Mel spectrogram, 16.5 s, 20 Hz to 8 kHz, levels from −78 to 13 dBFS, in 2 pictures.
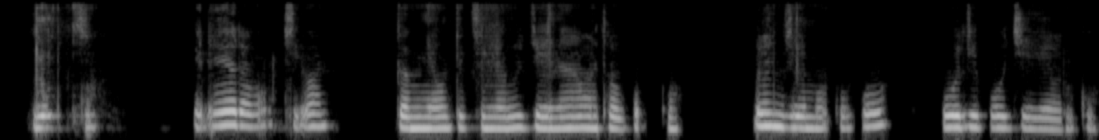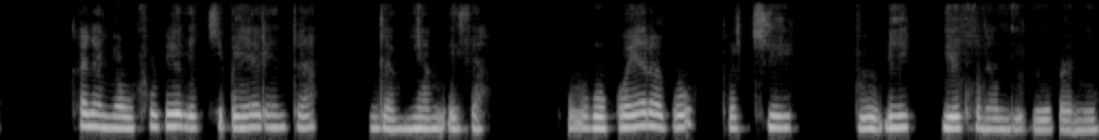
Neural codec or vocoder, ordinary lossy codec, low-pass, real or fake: codec, 16 kHz in and 24 kHz out, 1.1 kbps, FireRedTTS-2 codec; Opus, 64 kbps; 7.2 kHz; fake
